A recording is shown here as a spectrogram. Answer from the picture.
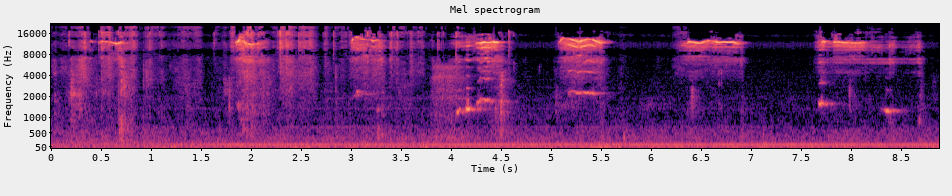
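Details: Ziggy, a merle Chihuahua puppy, sneezing with excitement because he loves cheese; seven short, hissy, high-pitched bursts come roughly every second, with faint brief squeaks between them and a low steady hum underneath.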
